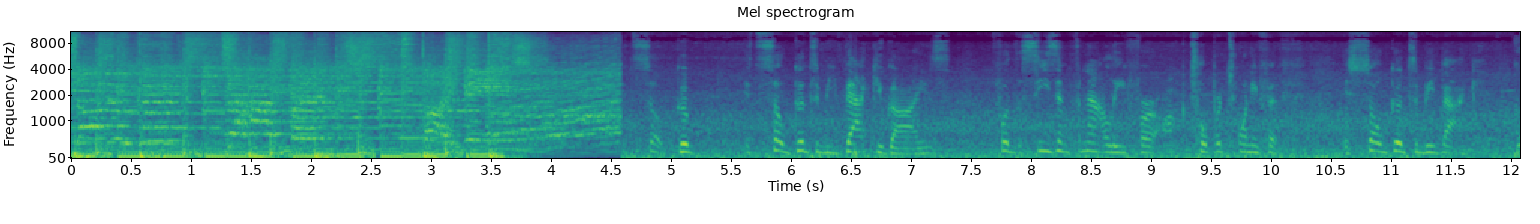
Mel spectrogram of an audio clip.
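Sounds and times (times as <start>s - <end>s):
road traffic: 0.0s - 12.0s
man talking: 4.6s - 11.9s.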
